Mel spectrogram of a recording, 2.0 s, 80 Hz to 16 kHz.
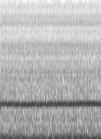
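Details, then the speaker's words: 1958 Studebaker Golden Hawk after freeing a stuck carburetor needle and seat that kept the bowl from priming: a steady, even idle with regular low pulses and no misses. The engine is running smoothly after the repair. "All right. All we had to do was unstick the needle and seat. Not bad."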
